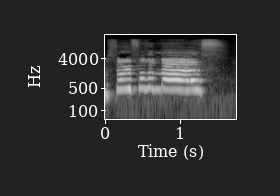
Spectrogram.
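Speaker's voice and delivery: very high, loud, drawn-out yell. Apologizing in character for the mess as the door opens: shouting back. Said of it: "shouting back".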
